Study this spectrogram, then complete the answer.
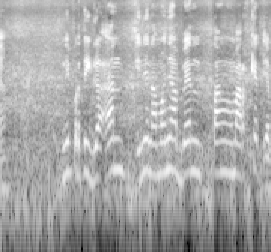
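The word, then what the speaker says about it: Bến Thành: Ini namanya Bentang Market ya. Bacanya tulisannya bentan tapi bacanya bentang.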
